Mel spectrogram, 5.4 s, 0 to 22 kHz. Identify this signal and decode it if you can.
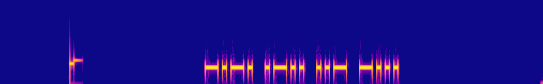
Morse code, heard as a keyed tone, about 28 wpm, 700 Hz. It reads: CLUB
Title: Four Letter Words - 28wpm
